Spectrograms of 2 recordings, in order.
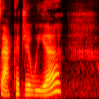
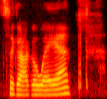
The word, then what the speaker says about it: Sacagawea: I know that there is, that most often we hear her name pronounced Sacagawea, but the Indian tribes in the part of the country that she was from, they pronounce it Sacagawea. And so it's not that big of a deal. It's just, I think by pronouncing it the correct way, it gives us another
